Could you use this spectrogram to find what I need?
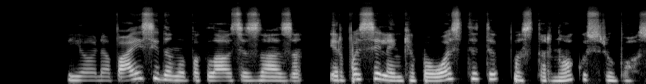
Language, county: Lithuanian, Vilnius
